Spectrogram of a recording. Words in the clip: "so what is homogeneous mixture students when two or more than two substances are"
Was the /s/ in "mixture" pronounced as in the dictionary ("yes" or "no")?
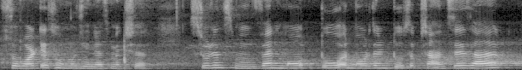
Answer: no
